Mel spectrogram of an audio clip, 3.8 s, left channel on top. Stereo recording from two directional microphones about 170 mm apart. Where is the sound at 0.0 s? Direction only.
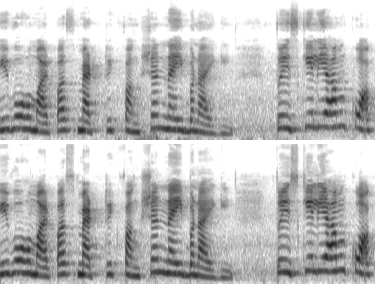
15° right (ahead or behind).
